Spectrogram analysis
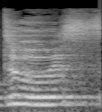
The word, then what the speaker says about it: tous: ils sont tous partis et quand il est pronom on le prononce nous irons tous au paradis même vous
